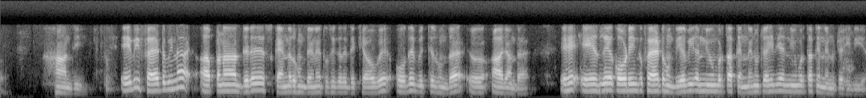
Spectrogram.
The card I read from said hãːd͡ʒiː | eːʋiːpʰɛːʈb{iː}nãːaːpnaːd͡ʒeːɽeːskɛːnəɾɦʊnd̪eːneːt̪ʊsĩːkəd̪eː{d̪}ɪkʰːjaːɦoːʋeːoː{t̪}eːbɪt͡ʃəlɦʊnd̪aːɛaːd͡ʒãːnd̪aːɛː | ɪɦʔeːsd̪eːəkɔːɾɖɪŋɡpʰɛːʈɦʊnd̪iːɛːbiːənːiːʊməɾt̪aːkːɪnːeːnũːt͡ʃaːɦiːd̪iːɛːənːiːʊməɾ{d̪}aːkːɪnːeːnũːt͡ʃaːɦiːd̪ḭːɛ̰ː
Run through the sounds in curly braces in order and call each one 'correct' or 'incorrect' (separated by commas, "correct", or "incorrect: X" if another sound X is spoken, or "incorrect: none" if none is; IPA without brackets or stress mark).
correct, correct, incorrect: d̪, incorrect: t̪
